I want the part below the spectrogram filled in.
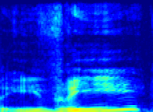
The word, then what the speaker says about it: Ivry: Muss ja französisch ausgesprochen werden. Also Ivry.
